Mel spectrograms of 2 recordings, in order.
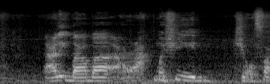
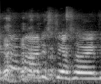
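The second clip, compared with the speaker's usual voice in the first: loud laughing friend; 10 semitones higher, 10 dB louder than usual. Retold or imitated. Friend insists, retold loudly.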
